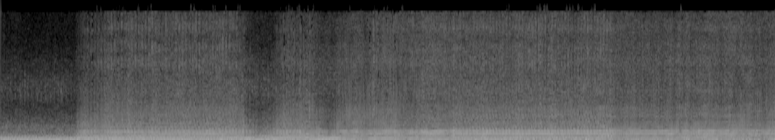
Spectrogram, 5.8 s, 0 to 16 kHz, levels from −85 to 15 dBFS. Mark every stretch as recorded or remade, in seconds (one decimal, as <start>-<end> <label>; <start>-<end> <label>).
0.0-2.3 recorded; 2.3-3.4 remade; 3.4-4.6 recorded; 4.6-5.8 remade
